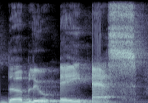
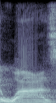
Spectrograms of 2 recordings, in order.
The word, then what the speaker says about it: was: W-A-S. Com esse sonzinho de Z quando fala. E não é was, ok? É som de O. W-O-S, I say was. W-A-S, I pronounce was.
